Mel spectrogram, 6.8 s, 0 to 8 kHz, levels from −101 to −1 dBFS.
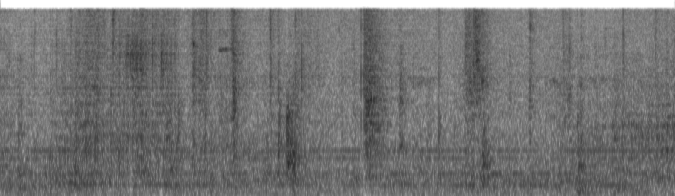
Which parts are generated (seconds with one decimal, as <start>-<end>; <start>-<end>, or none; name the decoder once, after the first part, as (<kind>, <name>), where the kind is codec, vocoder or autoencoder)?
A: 0.0-3.2 (vocoder, Vocos); 3.6-4.2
